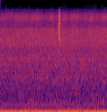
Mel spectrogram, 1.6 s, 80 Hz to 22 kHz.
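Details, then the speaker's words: 1955 Chevy Bel Air after tightening the power steering belt and replacing a noisy fan blade: a smooth low rumble with no belt or power-steering squeal. "no fan belt squeak or power steering squeak uh the uh fan blade itself uh no longer has the obnoxious sound"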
